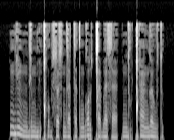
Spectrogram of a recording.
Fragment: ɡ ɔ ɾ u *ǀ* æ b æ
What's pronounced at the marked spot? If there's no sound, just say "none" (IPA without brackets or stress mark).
ǀ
